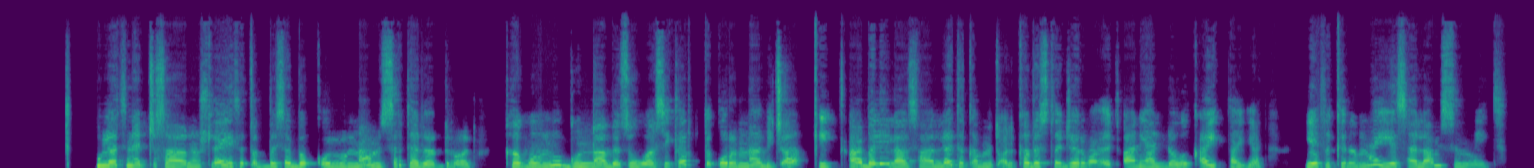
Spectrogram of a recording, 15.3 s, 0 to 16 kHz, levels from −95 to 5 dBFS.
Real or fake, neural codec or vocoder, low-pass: fake; codec, 44.1 kHz, 2.6 kbps, DAC; 14.4 kHz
